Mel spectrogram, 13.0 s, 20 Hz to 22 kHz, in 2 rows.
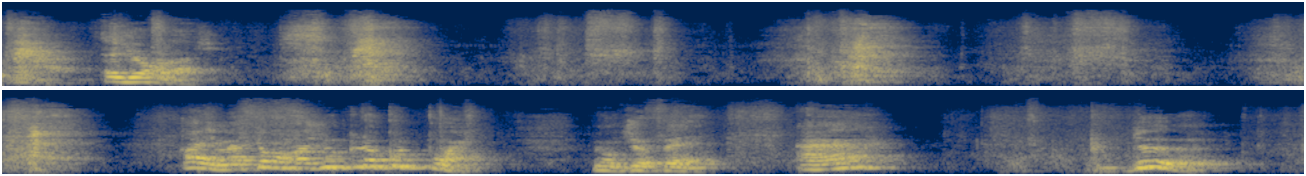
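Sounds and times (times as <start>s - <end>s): fabric swishing: 1.6s - 9.0s.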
